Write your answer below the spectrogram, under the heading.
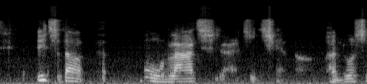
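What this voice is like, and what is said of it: Usual voice. Nothing is said of it.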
